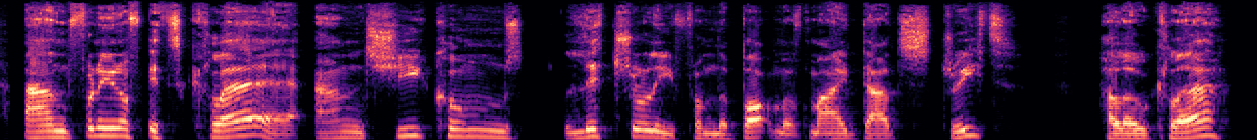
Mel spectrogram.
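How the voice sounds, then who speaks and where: A man with a Liverpool accent speaks with ordinary pitch variation. The recording is very clean, with a silent background. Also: fairly high pitch for a man, moderate pace, dry, close sound with no echo. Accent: scouse. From Liverpool area, England (Huyton). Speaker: podcast host. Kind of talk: casual chat; scripted narration.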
